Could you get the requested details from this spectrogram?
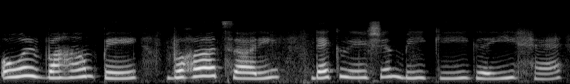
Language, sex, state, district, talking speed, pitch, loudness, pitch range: Hindi, female, Uttar Pradesh, Lalitpur, 105 wpm, 305 Hz, -16 LUFS, 285-340 Hz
